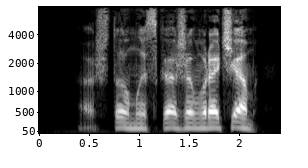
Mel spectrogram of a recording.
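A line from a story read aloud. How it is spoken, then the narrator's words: Weakening voice. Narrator (Russian): спросил Кэл слабеющим голосом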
